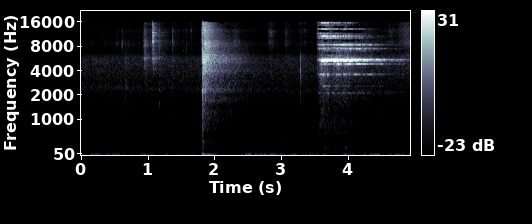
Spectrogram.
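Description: A single sharp clack about two seconds in, typical of a wall-mounted circuit breaker being snapped on. It is followed near the end by a high whistling hiss that lasts over a second and fades.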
